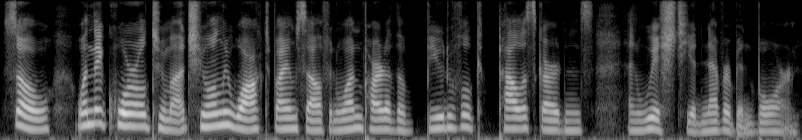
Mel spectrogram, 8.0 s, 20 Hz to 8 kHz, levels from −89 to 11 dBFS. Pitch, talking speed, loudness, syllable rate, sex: 180 Hz, 195 wpm, -19 LUFS, 5.3 syllables/s, female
